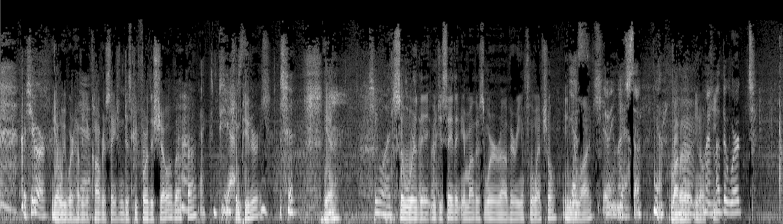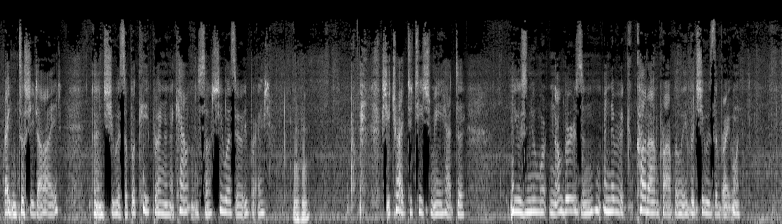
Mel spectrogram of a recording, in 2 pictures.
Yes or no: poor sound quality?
no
